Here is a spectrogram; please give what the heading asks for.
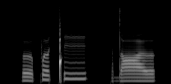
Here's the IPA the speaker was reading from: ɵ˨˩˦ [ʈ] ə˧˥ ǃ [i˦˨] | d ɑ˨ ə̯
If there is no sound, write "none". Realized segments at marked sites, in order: p, i˥

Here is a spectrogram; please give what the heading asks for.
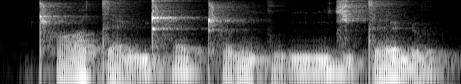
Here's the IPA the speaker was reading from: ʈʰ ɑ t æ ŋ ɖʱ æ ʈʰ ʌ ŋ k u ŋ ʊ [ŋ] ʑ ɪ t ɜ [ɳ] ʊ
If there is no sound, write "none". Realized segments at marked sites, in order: ŋ, ɳ

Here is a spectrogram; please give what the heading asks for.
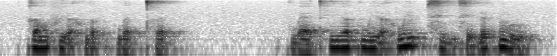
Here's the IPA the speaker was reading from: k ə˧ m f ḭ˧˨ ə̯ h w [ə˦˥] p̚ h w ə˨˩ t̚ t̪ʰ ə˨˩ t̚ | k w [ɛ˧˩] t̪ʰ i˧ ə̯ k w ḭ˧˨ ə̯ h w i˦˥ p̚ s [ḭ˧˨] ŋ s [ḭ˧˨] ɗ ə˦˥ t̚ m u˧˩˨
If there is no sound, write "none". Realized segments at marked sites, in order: ə˨˩, ɛ˧˩, i̤˨˩, ḭ˧˨

